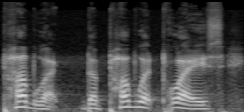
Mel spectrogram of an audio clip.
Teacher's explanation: you need to pronounce your P with more aspiration.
